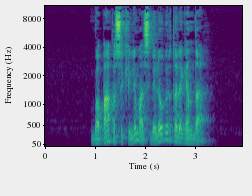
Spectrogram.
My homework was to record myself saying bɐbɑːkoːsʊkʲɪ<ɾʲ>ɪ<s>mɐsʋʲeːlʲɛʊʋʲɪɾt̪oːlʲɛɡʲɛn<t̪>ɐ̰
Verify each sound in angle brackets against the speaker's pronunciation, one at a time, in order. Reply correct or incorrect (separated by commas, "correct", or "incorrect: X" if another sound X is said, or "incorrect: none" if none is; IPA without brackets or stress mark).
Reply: incorrect: lʲ, incorrect: none, incorrect: d̪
